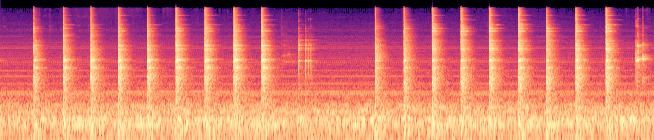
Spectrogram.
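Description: Cross-peen hand hammer striking a red-hot mild-steel axe blank on an anvil, a steady beat of close to two blows a second, each with a short ring. There are two runs of blows: about nine, a pause of about two seconds, then about ten more.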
